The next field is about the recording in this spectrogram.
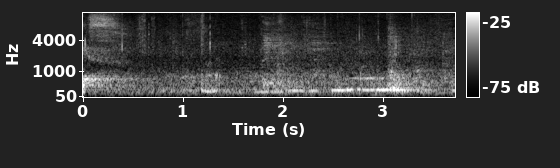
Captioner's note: paper rustling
